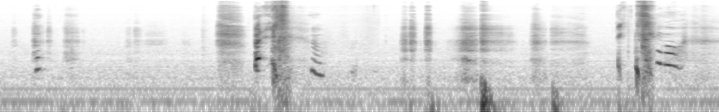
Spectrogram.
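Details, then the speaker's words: Simulated sneeze from a female roleplay recording (requested "make me sneeze", sneeze stuck all day, nose tickled): gasping build-ups, then two forceful sneezes with soft vocal sounds between them and a low steady hum behind. "Please tickle me the inside. Yeah. Yeah. Just like that. I'm going to You're going to make me You're going to make me cease."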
